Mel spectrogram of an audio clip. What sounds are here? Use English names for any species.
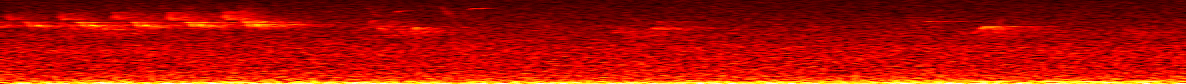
Ovenbird, Red-eyed Vireo, Blackburnian Warbler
